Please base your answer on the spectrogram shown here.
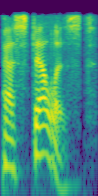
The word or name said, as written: pastellist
